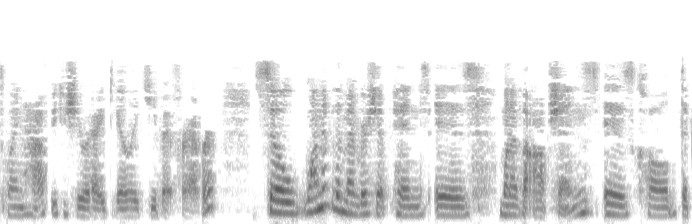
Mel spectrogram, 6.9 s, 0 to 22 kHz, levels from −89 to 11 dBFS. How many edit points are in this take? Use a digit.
1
